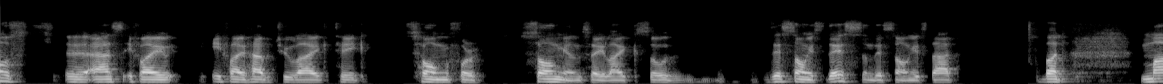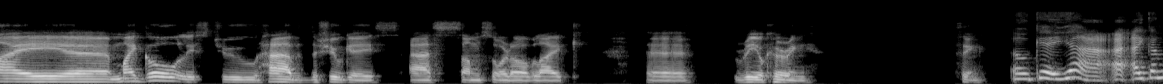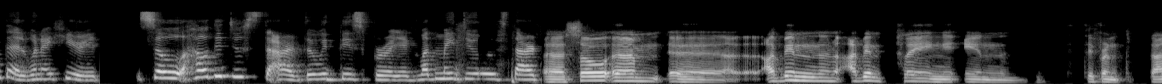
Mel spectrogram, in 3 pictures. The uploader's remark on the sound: from my kitchen table, through a great Zoom conversation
